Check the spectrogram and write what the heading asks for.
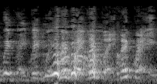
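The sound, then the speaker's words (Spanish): A voice mimics rain boots walking past to the bathroom with a quick string of repeated squeaky syllables, about eight in a steady bouncing rhythm, fairly loud with a giggly tone. “Ese es el sonido de tus botitas de lluvia.”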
